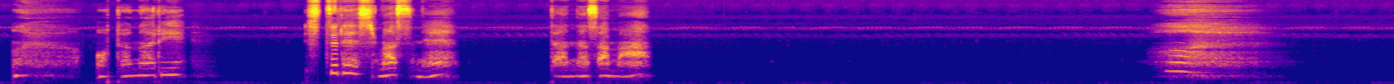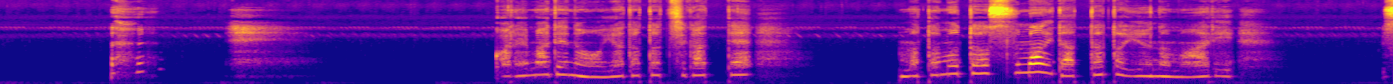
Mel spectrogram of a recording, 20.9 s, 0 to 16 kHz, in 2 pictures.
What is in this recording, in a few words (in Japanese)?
両耳かき; 新しい宿と両耳かき; 01昼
